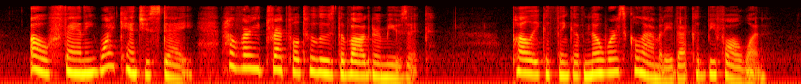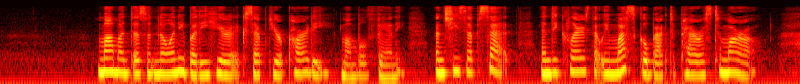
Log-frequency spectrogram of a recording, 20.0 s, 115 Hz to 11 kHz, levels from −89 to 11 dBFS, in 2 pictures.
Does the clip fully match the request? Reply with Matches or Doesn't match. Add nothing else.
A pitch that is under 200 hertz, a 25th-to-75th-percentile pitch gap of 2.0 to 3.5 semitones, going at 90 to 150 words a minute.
Doesn't match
